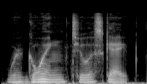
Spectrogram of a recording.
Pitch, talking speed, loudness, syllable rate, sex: 110 Hz, 165 wpm, -19 LUFS, 5.5 syllables/s, male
